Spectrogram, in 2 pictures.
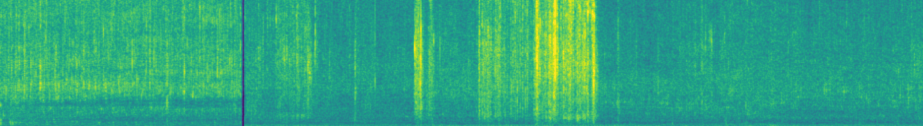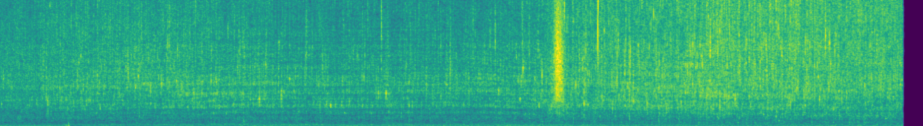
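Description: Steady trickle of running water with a low hum underneath, broken by a few brief louder noises about a third of the way in.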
